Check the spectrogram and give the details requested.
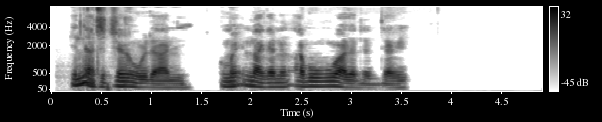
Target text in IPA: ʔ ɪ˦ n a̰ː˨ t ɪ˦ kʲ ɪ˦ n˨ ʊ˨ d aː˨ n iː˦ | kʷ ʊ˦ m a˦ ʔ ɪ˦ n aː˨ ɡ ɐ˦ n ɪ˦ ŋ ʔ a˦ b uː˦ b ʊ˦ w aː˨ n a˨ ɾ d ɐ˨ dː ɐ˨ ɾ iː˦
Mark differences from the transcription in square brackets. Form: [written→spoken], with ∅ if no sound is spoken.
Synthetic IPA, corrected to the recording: ʔ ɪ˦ n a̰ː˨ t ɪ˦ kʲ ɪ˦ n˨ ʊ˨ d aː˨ n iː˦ | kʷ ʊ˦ m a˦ ʔ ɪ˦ n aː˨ ɡ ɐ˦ n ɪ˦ ŋ ʔ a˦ b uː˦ b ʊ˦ w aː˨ [n→d] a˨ [ɾ→∅] d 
